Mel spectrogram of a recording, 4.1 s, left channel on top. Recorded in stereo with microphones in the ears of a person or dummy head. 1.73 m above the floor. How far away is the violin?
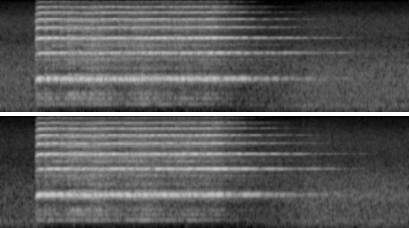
About 0.8 m.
